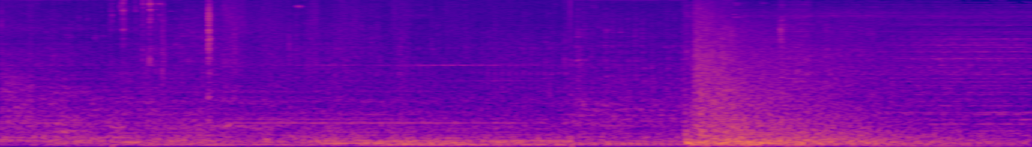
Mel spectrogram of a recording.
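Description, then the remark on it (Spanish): A sudden loud explosion that sends up smoke bursts out after several seconds of low, steady rumbling background noise, followed by a sustained roar and crackling debris that slowly fades. “La oficina del doctor estaba lo suficientemente cerca para poder ver el humo de la explosión desde la ventana.”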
